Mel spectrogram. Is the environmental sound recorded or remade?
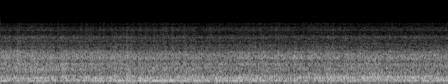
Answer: recorded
